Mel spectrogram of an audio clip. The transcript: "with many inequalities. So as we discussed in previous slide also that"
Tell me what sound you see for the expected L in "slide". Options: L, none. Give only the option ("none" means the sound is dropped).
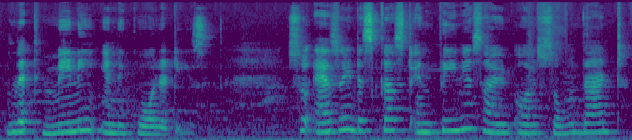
none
